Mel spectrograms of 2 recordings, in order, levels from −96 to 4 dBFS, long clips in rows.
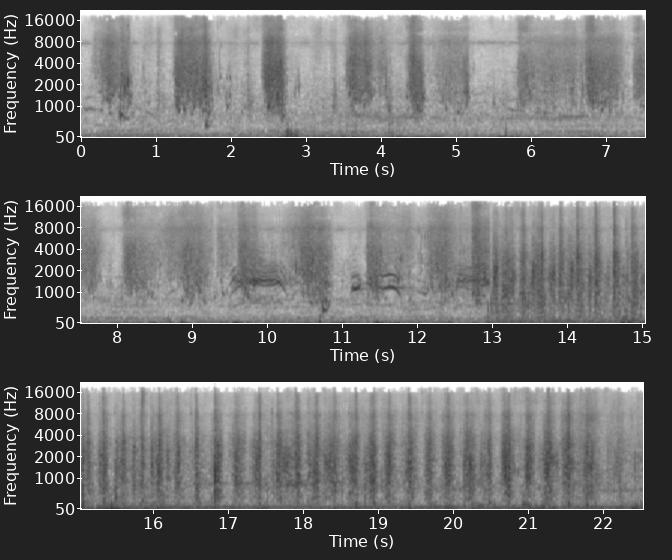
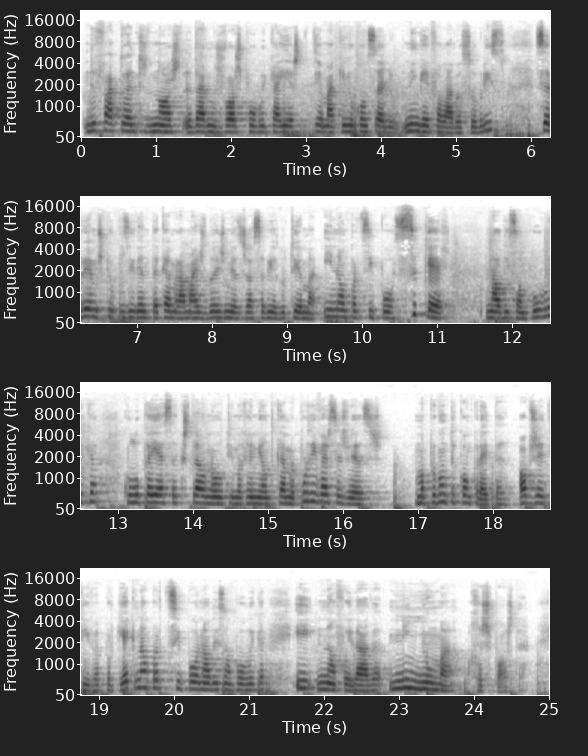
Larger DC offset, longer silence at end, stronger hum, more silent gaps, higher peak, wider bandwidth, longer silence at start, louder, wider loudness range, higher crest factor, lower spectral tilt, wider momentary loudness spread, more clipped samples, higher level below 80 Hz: neither; about the same, 0 s vs 0.05 s; neither; neither; first, 0 dBFS vs -6 dBFS; first, 19 kHz vs 15.5 kHz; about the same, 0 s vs 0 s; first, -21 LUFS vs -24 LUFS; first, 6 LU vs 3 LU; about the same, 22 dB vs 18 dB; second, -1.5 dB/octave vs -6 dB/octave; about the same, 11 LU vs 11 LU; neither; first, -34 dBFS vs -42 dBFS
